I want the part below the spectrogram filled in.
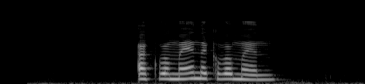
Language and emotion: Russian, neutral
